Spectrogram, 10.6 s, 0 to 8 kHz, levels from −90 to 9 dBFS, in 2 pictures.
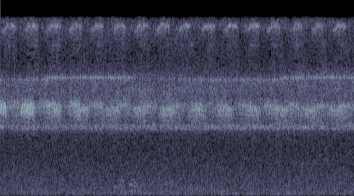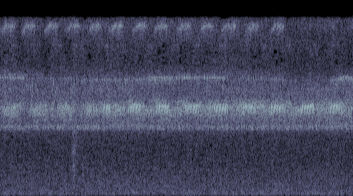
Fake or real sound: real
